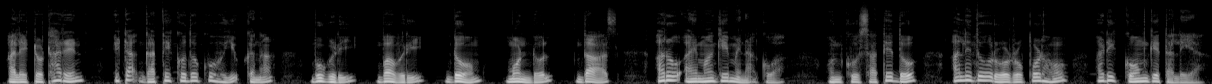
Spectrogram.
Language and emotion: Santali, neutral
